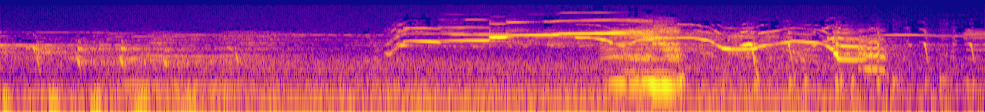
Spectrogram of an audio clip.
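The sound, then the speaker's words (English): An elk bugles, a high, eerie whistling call that swoops up and down in pitch for several seconds over a low, steady background rumble, with faint tonal notes before it. “It fills your entire body when an elk bugles.”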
